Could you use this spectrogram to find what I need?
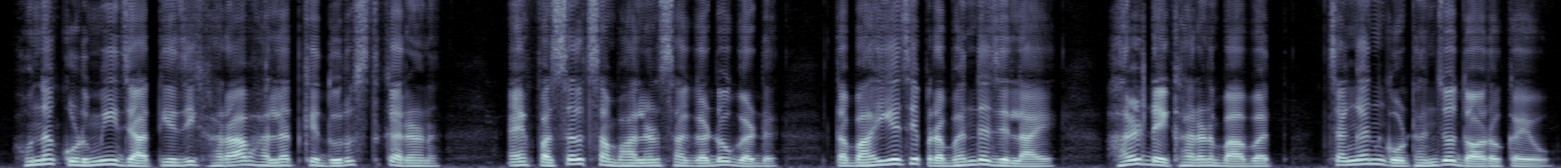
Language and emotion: Sindhi, neutral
